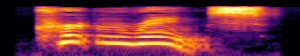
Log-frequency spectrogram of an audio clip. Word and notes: curtain rings: American English

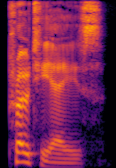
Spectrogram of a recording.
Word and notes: protease: British English

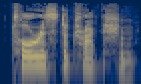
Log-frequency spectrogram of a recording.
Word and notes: tourist attraction: British English

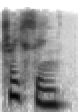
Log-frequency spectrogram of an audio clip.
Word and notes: tracing: British English

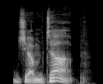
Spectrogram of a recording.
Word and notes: jumped up: American English

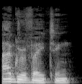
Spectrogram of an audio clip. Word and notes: aggravating: British English

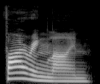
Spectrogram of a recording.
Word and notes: firing line: American English

